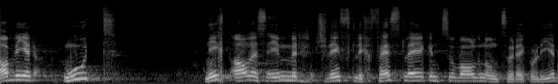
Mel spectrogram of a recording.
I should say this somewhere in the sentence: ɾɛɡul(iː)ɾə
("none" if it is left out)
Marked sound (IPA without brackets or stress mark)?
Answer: iː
